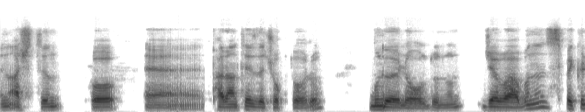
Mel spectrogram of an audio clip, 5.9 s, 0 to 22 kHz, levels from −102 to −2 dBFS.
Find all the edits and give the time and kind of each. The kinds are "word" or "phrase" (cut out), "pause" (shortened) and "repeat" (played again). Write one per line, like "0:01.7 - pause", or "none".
0:02.0 - pause
0:03.8 - word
